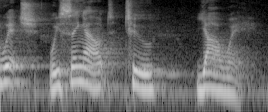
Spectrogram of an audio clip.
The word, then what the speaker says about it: Yahweh: Then we add some vowels to help make it able to be pronounced. And in between the Y and the H, you can write an A. And after the W and the final H, you can write an E. And now we have a word that can kind of be pronounced, Yahweh.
